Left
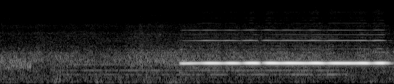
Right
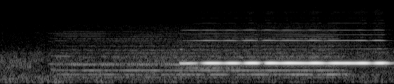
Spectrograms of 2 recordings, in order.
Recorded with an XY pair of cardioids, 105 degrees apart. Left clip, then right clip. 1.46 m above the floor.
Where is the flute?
5° right, 0.7 m.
